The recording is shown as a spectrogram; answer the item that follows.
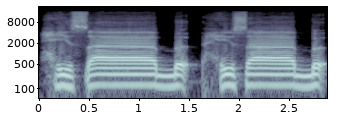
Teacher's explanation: karena huruf ba ini disukunkan, nah, maka cara bacanya itu dipantulkan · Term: qalqalah kubra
